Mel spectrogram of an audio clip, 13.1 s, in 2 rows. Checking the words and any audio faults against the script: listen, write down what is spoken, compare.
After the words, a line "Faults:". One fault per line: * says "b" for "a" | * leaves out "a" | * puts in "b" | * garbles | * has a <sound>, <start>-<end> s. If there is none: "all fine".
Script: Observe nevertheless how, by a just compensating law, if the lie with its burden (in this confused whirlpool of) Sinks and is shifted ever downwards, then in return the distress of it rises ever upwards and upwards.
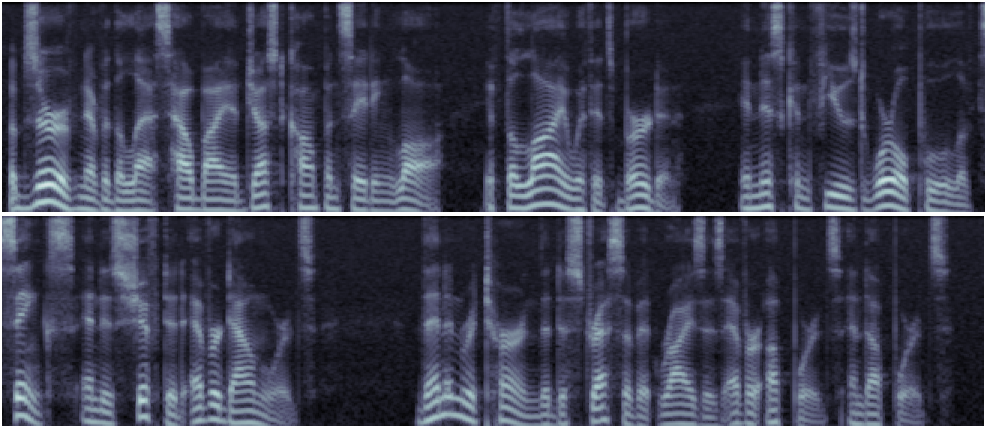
Observe nevertheless how, by a just compensating law, if the lie with its burden (in this confused whirlpool of) Sinks and is shifted ever downwards, then in return the distress of it rises ever upwards and upwards.
Faults:
all fine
